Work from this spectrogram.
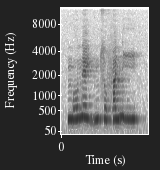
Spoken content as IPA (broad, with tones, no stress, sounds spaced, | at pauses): m oː˧˥ n ɛː˥˨ j b u˧˥ m s o˧˩ f a˧˥ j n iː˧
